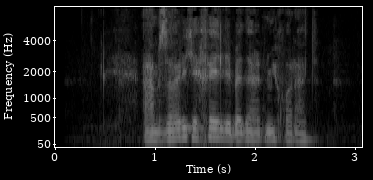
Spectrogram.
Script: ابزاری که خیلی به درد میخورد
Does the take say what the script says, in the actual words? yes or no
yes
